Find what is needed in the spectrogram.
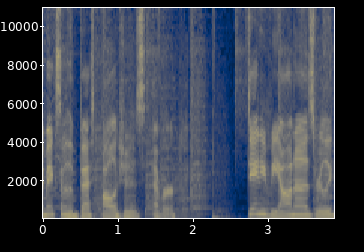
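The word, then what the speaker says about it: Pahlish: Polish, but it's spelled P-A-H-L-I-S-H is very good.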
